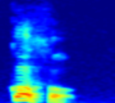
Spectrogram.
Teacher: माने की क वर्ग क ख जो अक्षर होगा वो कंठ से बोला जाएगा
